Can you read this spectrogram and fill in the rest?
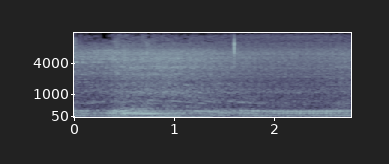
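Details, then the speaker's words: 1995 Mercedes S600 with E-gas throttle actuator module, ASR light on, throttles click once but motors don't turn: pedal floored gives extremely sluggish pickup and unsteady wandering rpm; faulty E-gas throttle control. "give it gas sluggish pick up and i'm pressing it on the through the floor gas pedal there as you see it is extremely sluggish rpms are not steady"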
